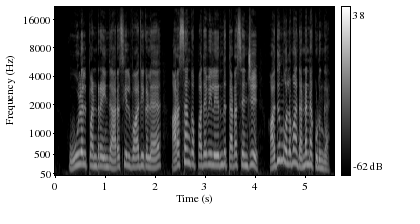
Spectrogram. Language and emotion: Tamil, angry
